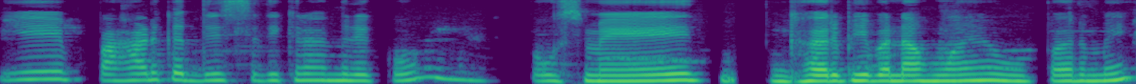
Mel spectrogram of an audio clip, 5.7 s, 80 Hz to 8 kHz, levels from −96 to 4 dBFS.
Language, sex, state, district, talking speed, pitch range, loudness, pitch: Hindi, female, Chhattisgarh, Rajnandgaon, 180 wpm, 200-225 Hz, -25 LUFS, 215 Hz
